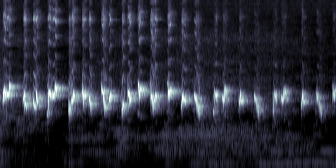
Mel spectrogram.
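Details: A female yellow-vented bulbul in breeding condition calls to the male with an even, rhythmic stream of chirped, warbling notes, roughly four each second, clean and clear against faint background sound.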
